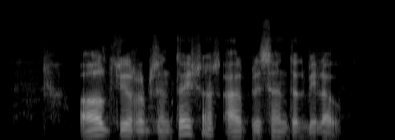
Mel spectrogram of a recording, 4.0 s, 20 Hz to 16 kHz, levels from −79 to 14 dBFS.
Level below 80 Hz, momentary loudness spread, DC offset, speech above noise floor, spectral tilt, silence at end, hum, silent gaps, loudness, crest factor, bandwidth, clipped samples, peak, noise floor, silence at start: -78 dBFS; 22 LU; under 0.1%; 22 dB; -4 dB/octave; 0.55 s; none; none; -35 LUFS; 22 dB; 10 kHz; under 0.1%; -16 dBFS; -57 dBFS; 0.4 s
